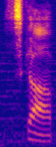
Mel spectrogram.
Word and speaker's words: scop: SC sounds like SH, so you'd pronounce scop like shop. Okay.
